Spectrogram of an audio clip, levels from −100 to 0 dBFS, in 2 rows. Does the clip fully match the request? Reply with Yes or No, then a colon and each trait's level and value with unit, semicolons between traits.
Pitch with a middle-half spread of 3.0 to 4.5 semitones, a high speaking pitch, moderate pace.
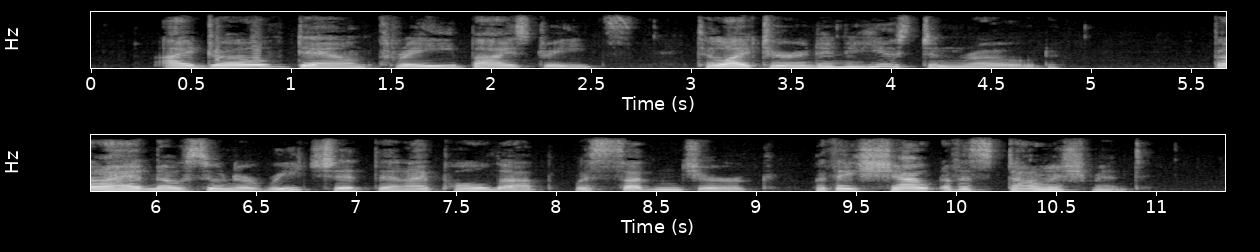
Yes: average, 4.1 semitones; high, 200 Hz; average, 165 wpm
